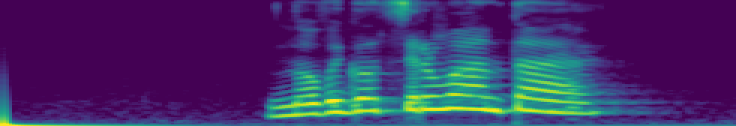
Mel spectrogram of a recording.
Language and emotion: Russian, positive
